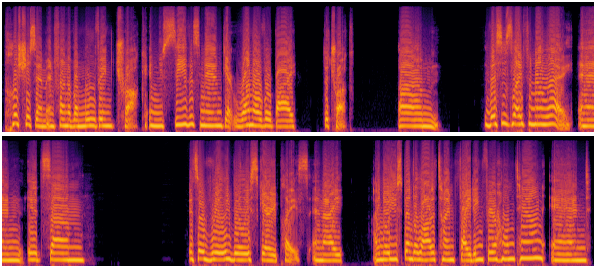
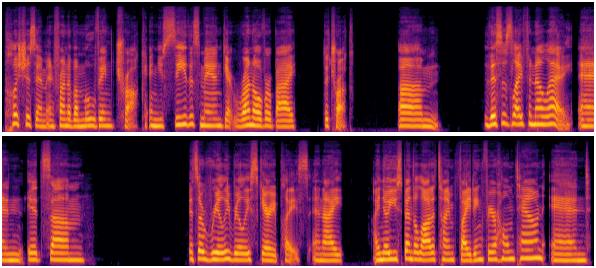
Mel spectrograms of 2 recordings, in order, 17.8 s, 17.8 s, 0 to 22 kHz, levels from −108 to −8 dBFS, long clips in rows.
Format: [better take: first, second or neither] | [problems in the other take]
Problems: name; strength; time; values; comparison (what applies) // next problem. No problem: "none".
second | distortion; heavy; 29% of the sound clipped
